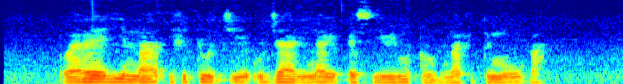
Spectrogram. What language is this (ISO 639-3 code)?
bag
